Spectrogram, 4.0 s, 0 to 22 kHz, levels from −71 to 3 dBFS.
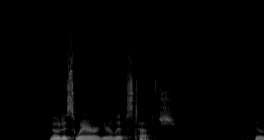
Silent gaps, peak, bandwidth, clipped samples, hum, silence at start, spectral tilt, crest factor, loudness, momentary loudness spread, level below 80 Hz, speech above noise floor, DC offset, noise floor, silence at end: none; -24 dBFS; 16.5 kHz; under 0.1%; none; 0.75 s; -5 dB/octave; 18 dB; -41 LUFS; 12 LU; -74 dBFS; 35 dB; under 0.1%; -75 dBFS; 0 s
